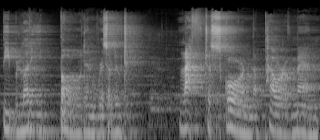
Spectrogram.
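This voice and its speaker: A solemn male apparition, played by an actor, incanting prophecy at a very slow pace. His commanding voice booms through long, cavernous reverb in a radio play, with faint music behind. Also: fairly even intonation, lightly acted. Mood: solemn, ominous. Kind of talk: Shakespearean radio drama acting.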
